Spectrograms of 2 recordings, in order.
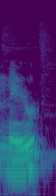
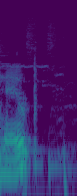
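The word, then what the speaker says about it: Moe: And, her name was literally Moo. But it's spelled M-O-E. It was like Mo, but they pronounced it Moo.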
